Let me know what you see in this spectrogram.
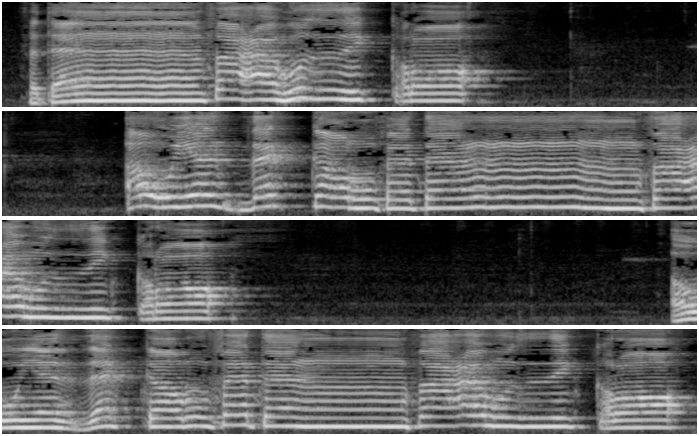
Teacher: ফাতাং ইকফা এখানে গুন্নাহ করে পড়তে হবে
